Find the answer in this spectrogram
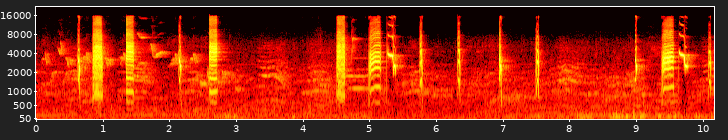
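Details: Black drongo singing in the morning as it is sunned, getting other birds going: loud harsh chirps and twangy, slurred notes in irregular clusters, with softer whistles in between.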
